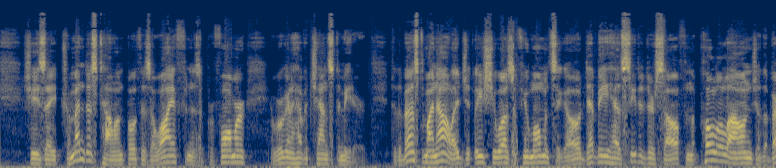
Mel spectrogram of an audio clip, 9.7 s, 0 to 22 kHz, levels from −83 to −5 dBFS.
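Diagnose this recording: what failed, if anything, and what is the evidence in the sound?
DAB burbling, at the codec stage, from weak broadcast reception feeding corrupted data to the MP2 decoder. Two bursts are heard, from 2.18 to 2.50 s and from 6.39 to 6.60 s. Bit errors slipped past error correction, which points to an error rate of a few tenths of a percent. Damaged samples put short noise blips in single sub-bands.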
